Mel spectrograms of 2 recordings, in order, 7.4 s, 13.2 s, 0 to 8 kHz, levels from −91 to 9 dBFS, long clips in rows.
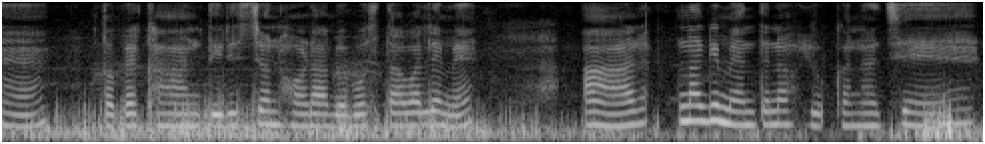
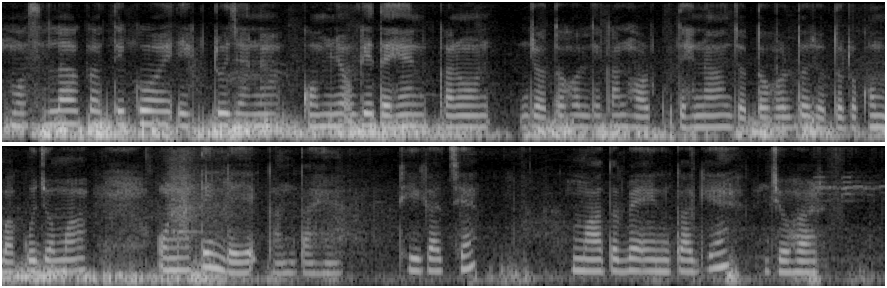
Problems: constant background noise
